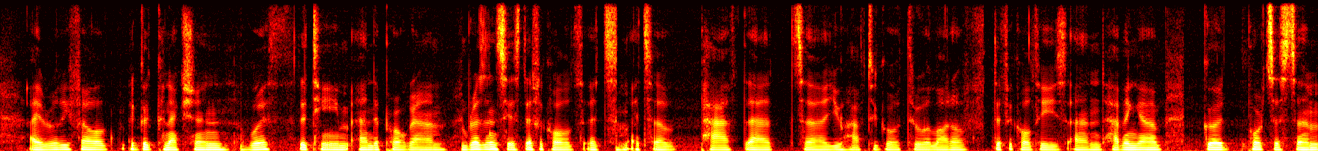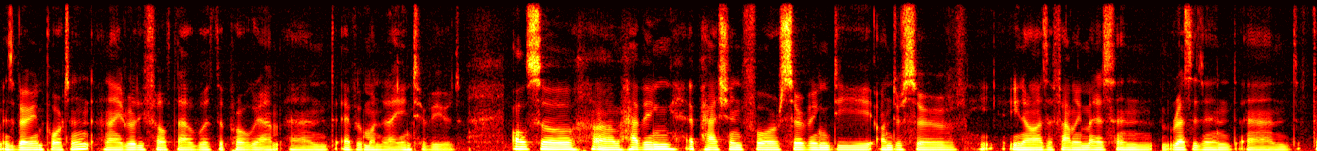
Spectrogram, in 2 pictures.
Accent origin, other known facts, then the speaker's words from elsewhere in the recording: Toronto, Ontario, Canada; I'm from Toronto, Canada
